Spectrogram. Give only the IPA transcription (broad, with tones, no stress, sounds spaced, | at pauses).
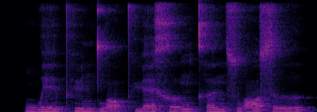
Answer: m w e˧˥ ɪ̯ pʰ y˥ n t̪ w ɔ̰˨˩ pʰ ɥ ɛ˧˥ x ɤ˥ ŋ kʰ ə˥ n s w ɔ˥ s ɹ̩˧˥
